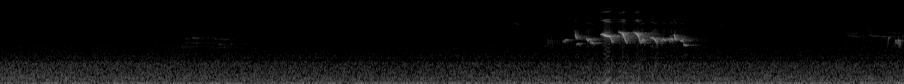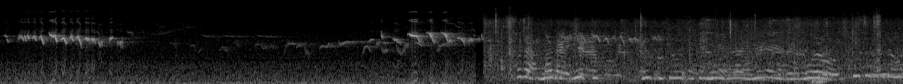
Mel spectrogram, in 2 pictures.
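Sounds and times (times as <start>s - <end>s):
faint steady hiss: 0.0s - 18.0s
songbird chirping: 1.6s - 2.8s, 5.0s - 7.4s, 8.4s - 18.0s.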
